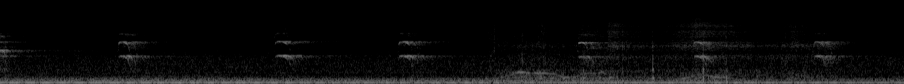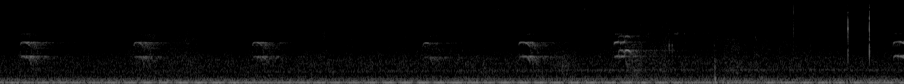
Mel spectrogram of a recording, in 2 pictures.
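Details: Hokkaido sika deer recorded on 7 November 2017: short, clear tonal notes with bright overtones, repeated steadily about every one and a half seconds over a constant low rumble of background noise.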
